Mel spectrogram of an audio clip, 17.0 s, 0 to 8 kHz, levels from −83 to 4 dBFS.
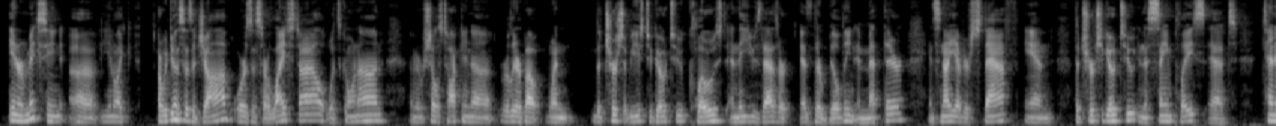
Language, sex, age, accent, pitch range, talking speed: English, male, 30-49, American, 110-145 Hz, 240 wpm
